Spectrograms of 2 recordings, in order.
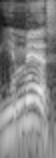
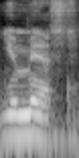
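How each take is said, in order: First: It is said in an angry voice. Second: It is said in a calm, plain voice.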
